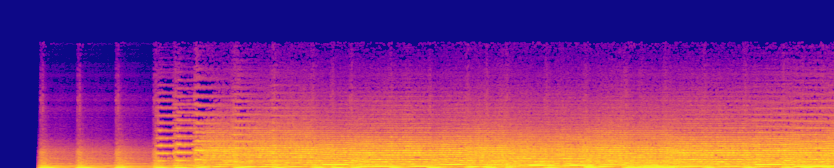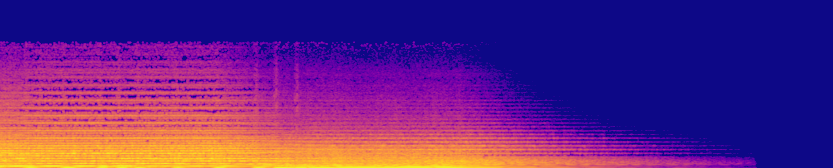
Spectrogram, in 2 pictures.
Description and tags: Kojiro's Trips (slow)
Strategy, FX, Cinematic, Powerful, Dramatic, Orchestral, Drums, Strings, Epic, Game, Octave, Loop, Movie, Percussion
